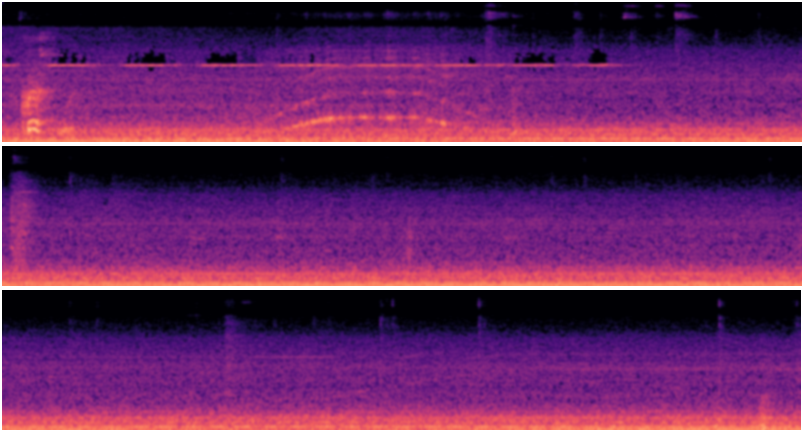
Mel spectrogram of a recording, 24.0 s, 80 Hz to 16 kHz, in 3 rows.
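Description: Steady low rumble and hum inside a Metro-North M7A electric multiple-unit train. A thin high tone sounds for the first several seconds, and a whine begins to rise near the end.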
